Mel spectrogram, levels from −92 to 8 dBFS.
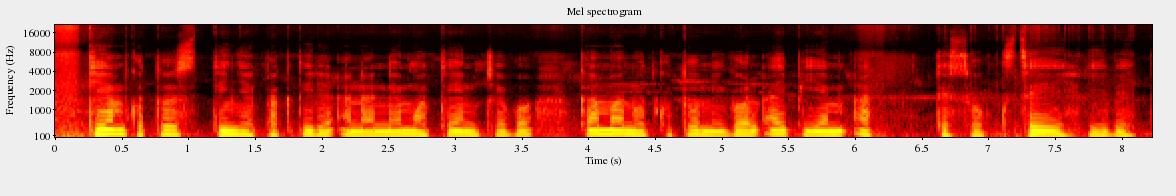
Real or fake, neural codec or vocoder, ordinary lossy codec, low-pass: real; none; none; none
